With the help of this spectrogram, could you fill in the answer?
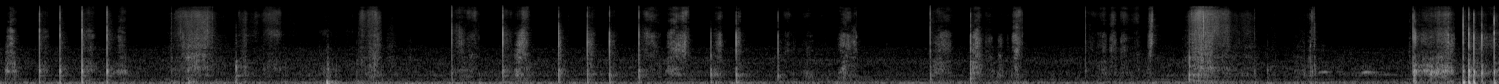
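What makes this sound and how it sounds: Long nails trace and tap across the plastic-covered front of a closed, hollow plastic DVD case held and tilted on a table. Quick, sharp clicking taps alternate with soft, airy scratching swipes that rise into bright hiss, over a faint low hum.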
